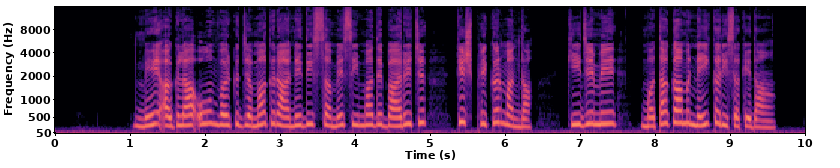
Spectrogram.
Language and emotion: Dogri, fearful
